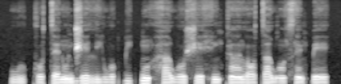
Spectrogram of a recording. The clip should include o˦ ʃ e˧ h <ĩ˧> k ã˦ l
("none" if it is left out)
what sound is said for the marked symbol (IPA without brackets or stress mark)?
ĩ˧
